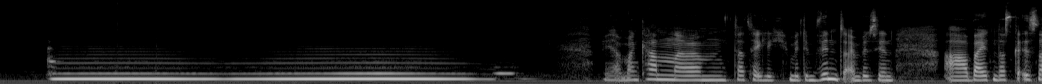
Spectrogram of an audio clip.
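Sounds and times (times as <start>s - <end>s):
organ pipe sounding a B note: 0.5s - 5.4s
speech: 6.2s - 10.4s.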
